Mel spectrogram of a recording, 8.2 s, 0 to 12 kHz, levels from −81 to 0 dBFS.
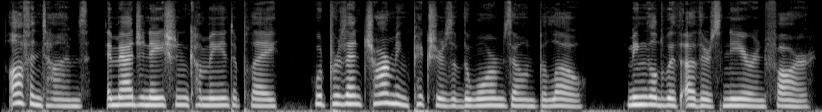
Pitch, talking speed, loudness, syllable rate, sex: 210 Hz, 145 wpm, -18 LUFS, 5.1 syllables/s, female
